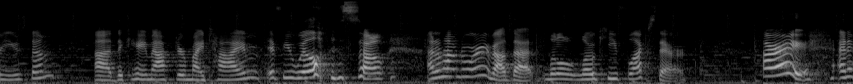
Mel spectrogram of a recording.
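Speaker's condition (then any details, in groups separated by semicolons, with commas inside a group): No condition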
